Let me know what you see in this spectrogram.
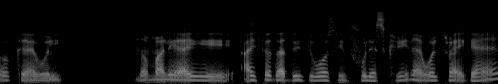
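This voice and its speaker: A woman with a non-native accent at a moderate pace, the sound dry and close with no echo. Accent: noticeable foreign accent in English. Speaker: researcher presenting study. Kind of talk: webinar presentation. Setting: video call webinar. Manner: halting, many restarts.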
